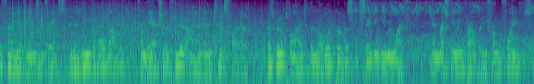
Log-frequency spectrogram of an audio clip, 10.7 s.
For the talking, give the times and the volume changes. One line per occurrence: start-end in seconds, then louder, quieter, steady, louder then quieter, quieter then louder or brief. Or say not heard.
0.0-10.6 steady.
